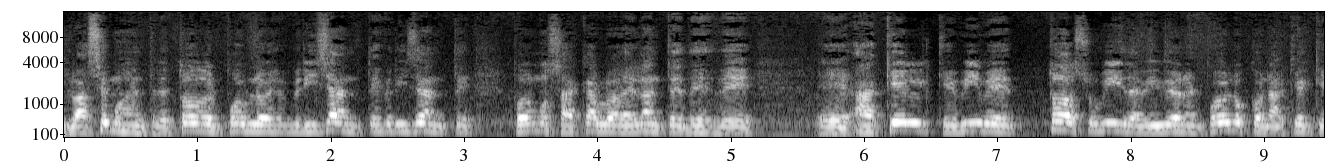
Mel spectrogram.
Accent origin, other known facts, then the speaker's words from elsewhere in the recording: Calchín Oeste, Córdoba, Argentina; now in Córdoba, Argentina; de Calchín Oeste me vine a la ciudad de Córdoba y luego hice una carrera.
